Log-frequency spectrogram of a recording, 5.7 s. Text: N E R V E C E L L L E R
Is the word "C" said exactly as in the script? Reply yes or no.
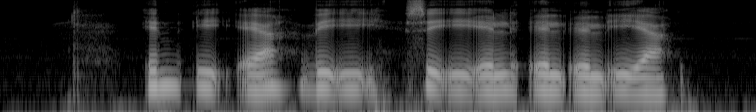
yes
